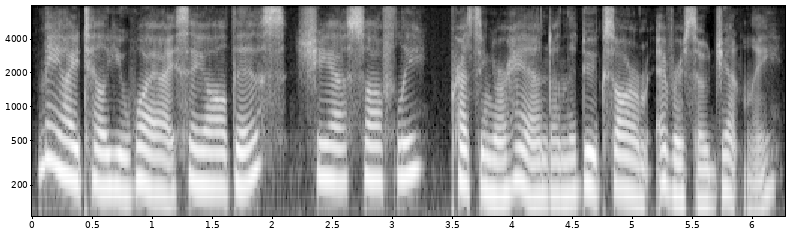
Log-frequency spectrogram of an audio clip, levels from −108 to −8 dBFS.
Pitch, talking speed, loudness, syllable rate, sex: 195 Hz, 210 wpm, -17 LUFS, 4.8 syllables/s, female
